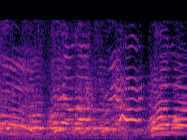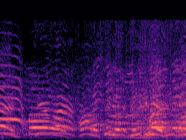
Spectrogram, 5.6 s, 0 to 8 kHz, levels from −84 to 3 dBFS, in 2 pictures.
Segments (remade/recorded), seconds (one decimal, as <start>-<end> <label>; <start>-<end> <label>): 0.0-5.6 recorded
